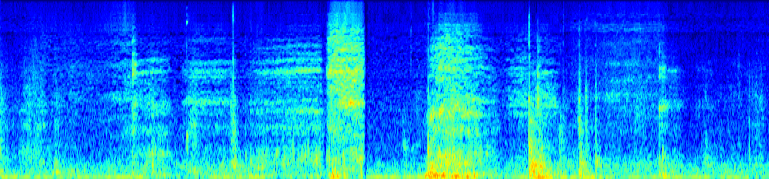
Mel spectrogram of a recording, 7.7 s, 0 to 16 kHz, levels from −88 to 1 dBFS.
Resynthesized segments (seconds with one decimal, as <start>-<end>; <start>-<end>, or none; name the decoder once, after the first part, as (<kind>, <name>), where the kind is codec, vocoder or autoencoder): none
